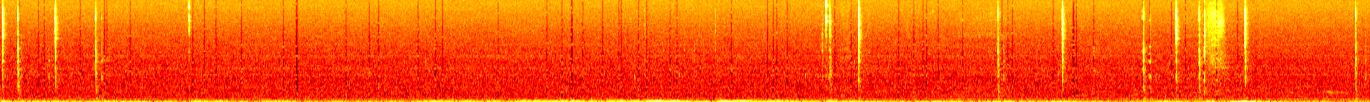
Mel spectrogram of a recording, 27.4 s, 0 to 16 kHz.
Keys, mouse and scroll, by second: 0.0 middle click, 1.1 middle click, 3.7 click, 17.1 middle click, 20.7-21.2 scroll down 1, 21.2 middle click, 23.1-23.5 scroll down 1, 23.5 middle click, 24.9 middle click.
